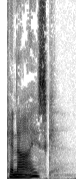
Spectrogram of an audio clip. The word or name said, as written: kanarisk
